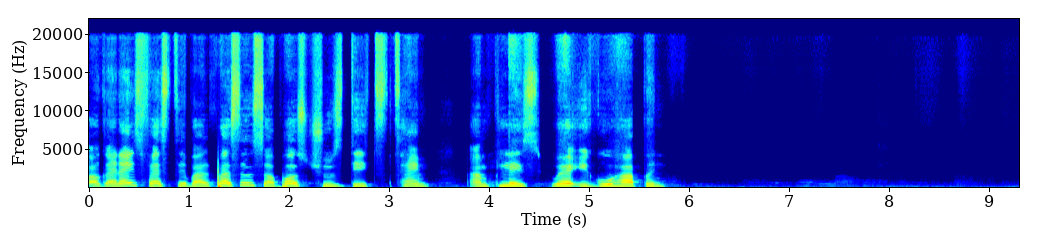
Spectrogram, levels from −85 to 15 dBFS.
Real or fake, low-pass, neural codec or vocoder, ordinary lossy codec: fake; none; autoencoder, 48 kHz, 128 numbers a frame, DAC-VAE, trained on Japanese speech; none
